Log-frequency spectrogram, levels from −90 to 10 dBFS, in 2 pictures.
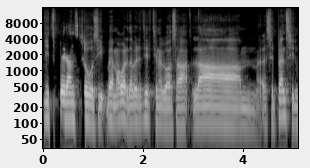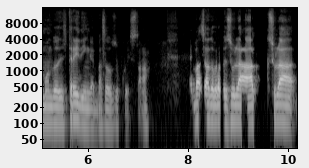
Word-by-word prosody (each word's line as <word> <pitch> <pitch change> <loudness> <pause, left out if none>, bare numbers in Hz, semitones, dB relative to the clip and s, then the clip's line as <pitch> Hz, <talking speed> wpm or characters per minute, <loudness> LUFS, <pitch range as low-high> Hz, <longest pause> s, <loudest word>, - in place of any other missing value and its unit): Gli 125 0 -3
speranzosi. 125 -3 +1
Beh, 120 -1 0
ma 115 +1 -2
guarda, 120 -4 +3
per 110 -1 -2
dirti 120 -1 -6
una 105 - -4
cosa, 100 0 -2
la 105 -2 +2
mhmm, 95 -2 -11
se 100 0 -9
pensi 135 0 -2
il 105 - -7
mondo 105 0 -4
del 100 0 -5
trading 105 -5 -3
è - - -14
basato 95 +1 -11
su 100 +1 -18
questo, - - -18
no, - - -17 0.7
è - - -14
basato 120 0 +1
proprio 110 -1 -1
sulla 115 +1 +1 0.5
sulla 115 -2 +2
105 Hz, 160 wpm, -22 LUFS, 100-115 Hz, 0.7 s, guarda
